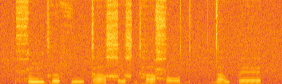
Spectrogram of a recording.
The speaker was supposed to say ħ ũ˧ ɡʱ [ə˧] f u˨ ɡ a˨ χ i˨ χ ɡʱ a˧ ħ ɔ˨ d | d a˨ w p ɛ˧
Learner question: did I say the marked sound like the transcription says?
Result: yes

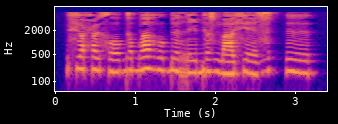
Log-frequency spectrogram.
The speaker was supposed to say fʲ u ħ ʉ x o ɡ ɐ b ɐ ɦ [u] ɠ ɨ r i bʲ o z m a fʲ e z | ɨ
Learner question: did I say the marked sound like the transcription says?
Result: yes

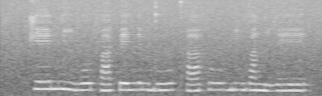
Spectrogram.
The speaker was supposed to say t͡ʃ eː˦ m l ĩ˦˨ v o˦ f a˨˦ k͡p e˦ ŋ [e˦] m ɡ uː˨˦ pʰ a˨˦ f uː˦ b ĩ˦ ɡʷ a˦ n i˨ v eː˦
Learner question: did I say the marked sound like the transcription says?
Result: yes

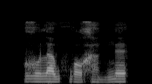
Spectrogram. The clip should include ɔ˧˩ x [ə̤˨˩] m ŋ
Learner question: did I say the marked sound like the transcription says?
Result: no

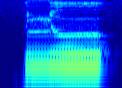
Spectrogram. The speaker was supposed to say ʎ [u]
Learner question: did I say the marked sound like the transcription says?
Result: yes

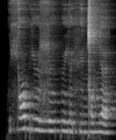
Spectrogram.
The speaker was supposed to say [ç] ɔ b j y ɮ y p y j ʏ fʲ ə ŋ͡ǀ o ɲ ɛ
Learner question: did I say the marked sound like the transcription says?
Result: yes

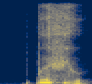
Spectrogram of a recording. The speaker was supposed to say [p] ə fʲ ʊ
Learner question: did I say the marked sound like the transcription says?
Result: yes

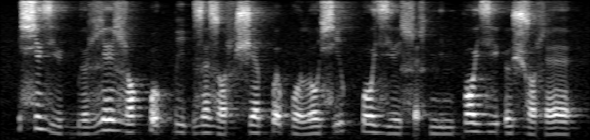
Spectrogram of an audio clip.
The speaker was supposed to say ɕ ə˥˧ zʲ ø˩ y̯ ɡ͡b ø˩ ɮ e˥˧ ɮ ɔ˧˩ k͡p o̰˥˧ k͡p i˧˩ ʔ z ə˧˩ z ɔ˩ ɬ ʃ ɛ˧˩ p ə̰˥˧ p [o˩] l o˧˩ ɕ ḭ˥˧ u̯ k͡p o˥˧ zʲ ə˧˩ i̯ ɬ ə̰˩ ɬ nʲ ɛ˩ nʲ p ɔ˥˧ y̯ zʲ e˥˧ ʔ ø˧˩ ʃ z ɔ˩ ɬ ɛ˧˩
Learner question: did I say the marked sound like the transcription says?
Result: yes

